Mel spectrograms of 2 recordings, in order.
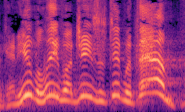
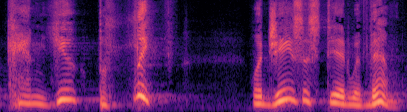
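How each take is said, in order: First: High, loud, fast exclamation of disbelief; amazed onlookers. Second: Amazed disbelief. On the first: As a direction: exclaim it like a stunned crowd. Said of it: "they're looking at you going". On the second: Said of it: "we're gonna be going". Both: Acted.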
